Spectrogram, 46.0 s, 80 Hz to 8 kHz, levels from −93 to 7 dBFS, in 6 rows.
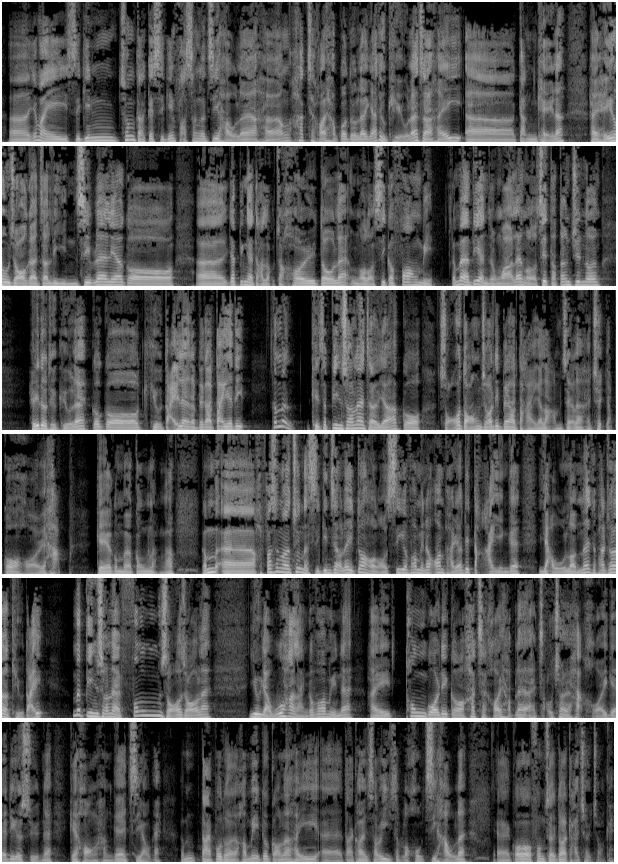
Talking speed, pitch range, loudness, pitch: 335 characters per minute, 115-160 Hz, -26 LUFS, 130 Hz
